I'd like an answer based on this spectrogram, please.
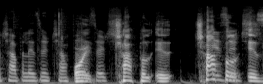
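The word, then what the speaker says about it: Chapelizod: I think it's more of a Chapel Lizard. Yeah, Chapel Lizard. You might even turn the D into a T, Chapel Lizard, if you want to.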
